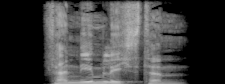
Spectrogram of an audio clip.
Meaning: strong dative masculine/neuter singular superlative degree of vernehmlich
- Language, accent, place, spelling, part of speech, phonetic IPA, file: German, Germany, Berlin, vernehmlichstem, adjective, [fɛɐ̯ˈneːmlɪçstəm], De-vernehmlichstem.ogg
